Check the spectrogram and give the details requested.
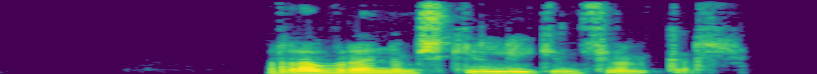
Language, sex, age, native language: Icelandic, male, 18-19, Icelandic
